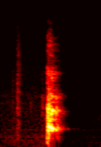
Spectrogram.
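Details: Pet dog indoors gives one short, sharp bark, said to be complaining about the noise after thunder during rain; a person softly calls the dog just before.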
